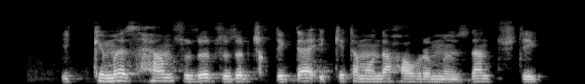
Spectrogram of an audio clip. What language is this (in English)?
Uzbek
